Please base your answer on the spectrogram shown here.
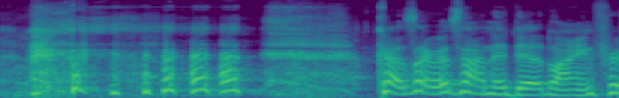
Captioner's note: laughter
